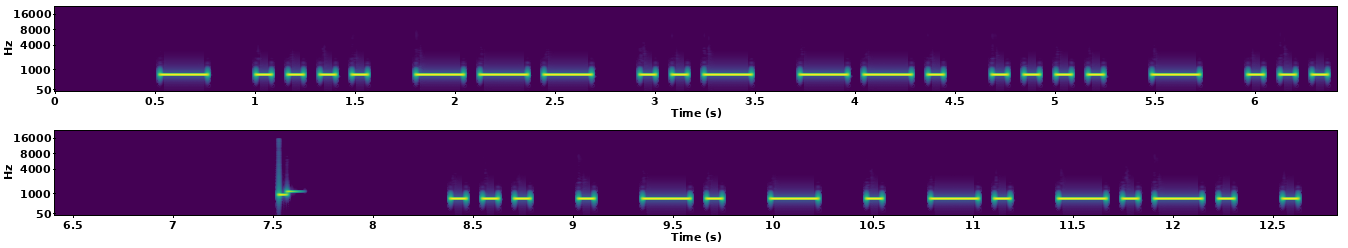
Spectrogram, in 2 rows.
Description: Morse code, heard as a keyed tone, about 15 wpm, 700 Hz. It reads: THOUGHTS SENTENCE
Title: Sentences from Top 1000 Words - Review Part 1 - New Word Drill - 15wpm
